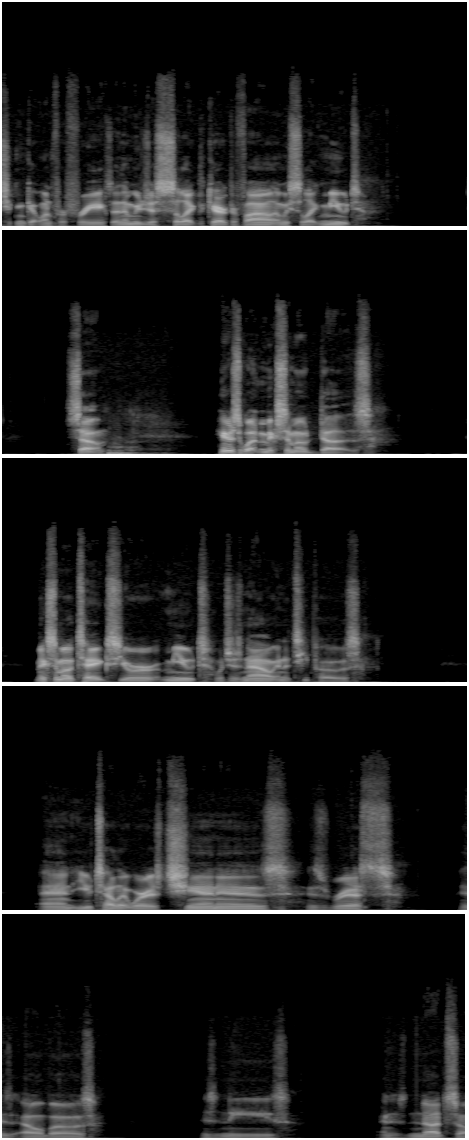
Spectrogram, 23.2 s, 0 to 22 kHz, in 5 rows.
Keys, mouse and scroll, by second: 1.7 click, 1.7 click, 3.1 scroll down 1, 4.2 click, 4.4 click, 13.1-23.2 drag.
